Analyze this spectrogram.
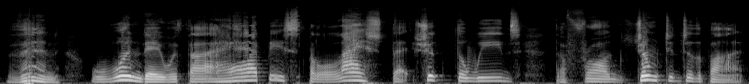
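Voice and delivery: ordinary delivery, nothing marked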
